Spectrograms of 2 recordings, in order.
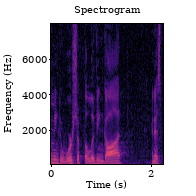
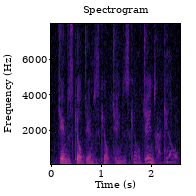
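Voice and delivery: much softer, passing the news in hushed voices; hushed rumor; 6 semitones lower, 14 dB quieter than usual. Retold or imitated. Believers passing word of James's death, hushed and soft. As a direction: murmur the bad news quickly, almost under the breath.

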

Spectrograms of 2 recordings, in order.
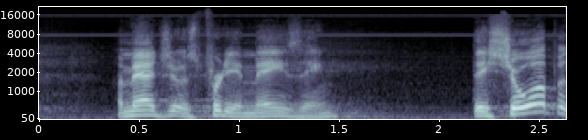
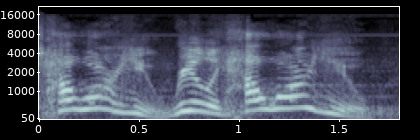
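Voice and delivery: much higher, drawn-out, insistent friendliness; over-eager greeting; 12 semitones higher than usual. Acted. Joseph greeting his scared brothers with exaggerated warmth. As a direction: pile on the friendly concern.

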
